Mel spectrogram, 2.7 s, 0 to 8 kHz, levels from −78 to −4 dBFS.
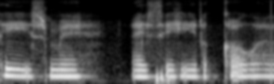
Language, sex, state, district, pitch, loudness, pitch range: Hindi, female, Jharkhand, Deoghar, 190 Hz, -17 LUFS, 185-195 Hz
